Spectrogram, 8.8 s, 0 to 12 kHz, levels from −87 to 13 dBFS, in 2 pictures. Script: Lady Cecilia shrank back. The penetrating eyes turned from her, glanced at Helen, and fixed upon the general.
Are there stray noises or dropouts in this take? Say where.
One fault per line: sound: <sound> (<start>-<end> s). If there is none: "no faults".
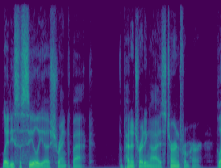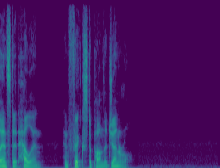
no faults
